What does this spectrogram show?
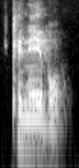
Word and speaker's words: Knabel: Knable. Knabel. Like evil Knable, Knabel.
